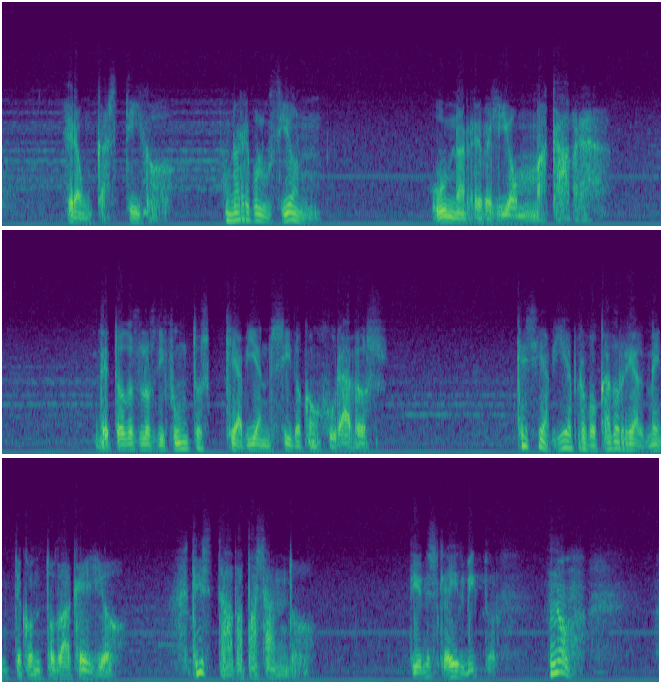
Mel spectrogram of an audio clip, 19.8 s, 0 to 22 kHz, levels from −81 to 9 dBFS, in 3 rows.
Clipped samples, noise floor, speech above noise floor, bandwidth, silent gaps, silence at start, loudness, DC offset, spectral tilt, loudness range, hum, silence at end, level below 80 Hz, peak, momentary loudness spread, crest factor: under 0.1%; -43 dBFS; 27 dB; 8.6 kHz; none; 0 s; -17 LUFS; under 0.1%; -9 dB/octave; 3 LU; none; 0 s; -44 dBFS; 0 dBFS; 16 LU; 18 dB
